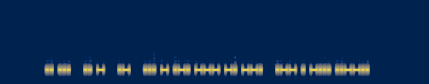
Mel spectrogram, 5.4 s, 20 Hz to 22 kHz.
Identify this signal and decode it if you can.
Morse code, heard as a keyed tone, about 42 wpm, 700 Hz. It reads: IS IT A STRONG WEB?
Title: Sentences from Top 1000 Words - Review Part 4 - 45wpm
